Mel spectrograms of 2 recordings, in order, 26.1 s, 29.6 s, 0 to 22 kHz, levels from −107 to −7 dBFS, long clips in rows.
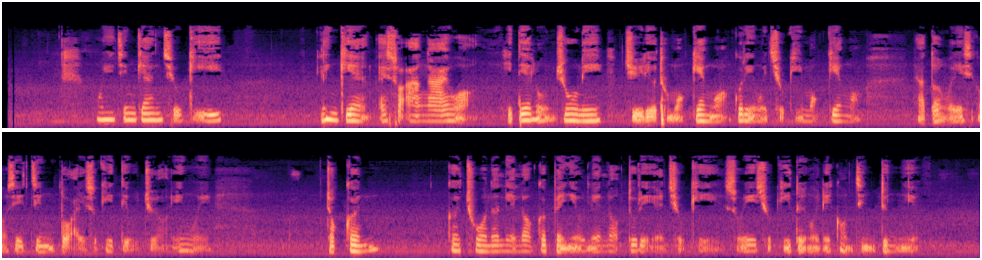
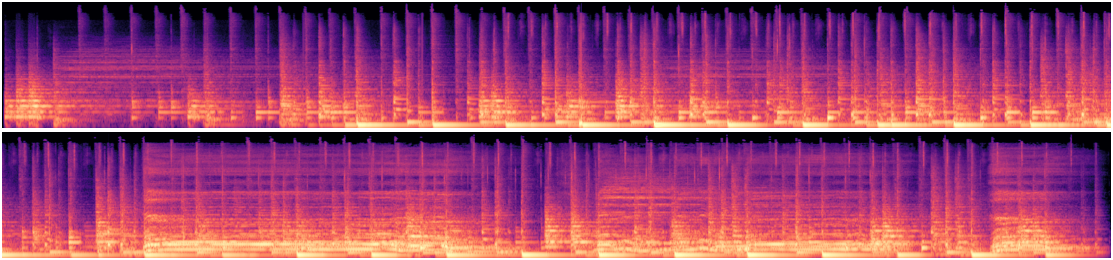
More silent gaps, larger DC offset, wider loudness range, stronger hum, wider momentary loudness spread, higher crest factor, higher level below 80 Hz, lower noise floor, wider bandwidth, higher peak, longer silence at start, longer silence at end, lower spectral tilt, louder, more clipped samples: neither; neither; about the same, 7 LU vs 8 LU; neither; about the same, 13 LU vs 11 LU; first, 24 dB vs 16 dB; second, -60 dBFS vs -20 dBFS; first, -48 dBFS vs -40 dBFS; second, 11.5 kHz vs 14 kHz; about the same, 0 dBFS vs 0 dBFS; first, 0.2 s vs 0.05 s; about the same, 0.1 s vs 0.15 s; second, -4.5 dB/octave vs -7.5 dB/octave; second, -24 LUFS vs -16 LUFS; neither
